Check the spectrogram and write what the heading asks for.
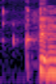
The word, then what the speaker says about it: क्तिन: क्तिन प्रत्यय, कुछ लोग तीन प्रत्यय भी कहते हैं, कुछ अक्तिन प्रत्यय भी कहते हैं, लेकिन मेरे गुरुजी ने बताया है कि क्तिन प्रत्यय होता है, आधा क है, उसका जल्दी से उच्चारण होता है।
